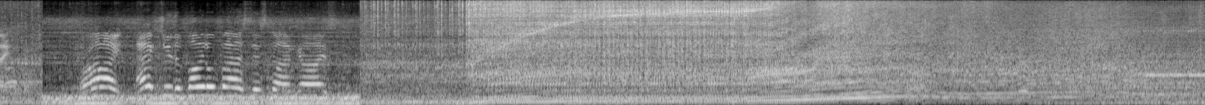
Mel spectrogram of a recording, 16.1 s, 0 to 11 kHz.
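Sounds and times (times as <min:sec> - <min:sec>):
turbo whine: 0:00.0 - 0:16.0
car engine revving hard: 0:04.8 - 0:16.0.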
